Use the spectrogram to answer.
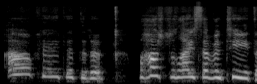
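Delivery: high sing-song scheduler imitation; chirpy receptionist. Voices receptionist booking appointment.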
